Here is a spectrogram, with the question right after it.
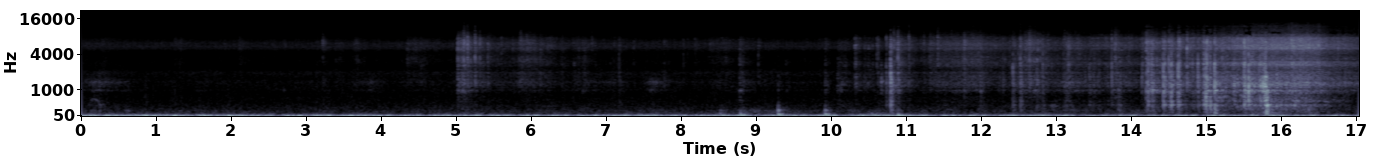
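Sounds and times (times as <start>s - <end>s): twigs crunching underfoot: 5.0s - 6.9s, 10.1s - 17.0s.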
